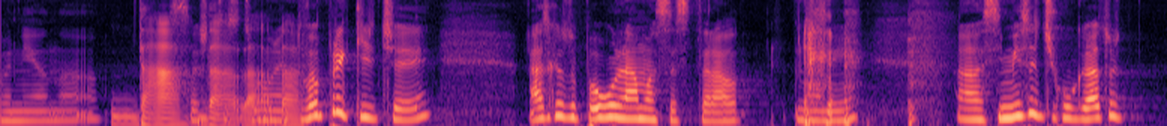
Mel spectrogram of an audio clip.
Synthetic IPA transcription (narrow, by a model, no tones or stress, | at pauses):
vɐniənɐd̪a̰səʃɛst̪onɛt̪ovɤpɾɛk̟it͡ʃɛ | askɐt̪ɔpɔɡʊlʲaməsɛst̪ɾaot̪nomi | əsimislʲət͡ʃɛkoɡat̪o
